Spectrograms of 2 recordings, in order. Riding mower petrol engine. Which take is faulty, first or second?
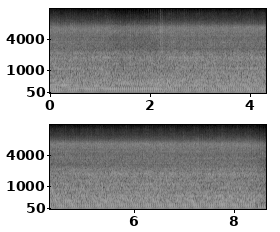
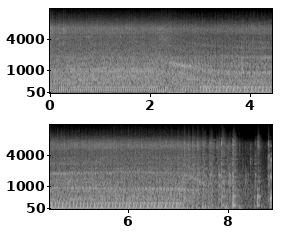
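first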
